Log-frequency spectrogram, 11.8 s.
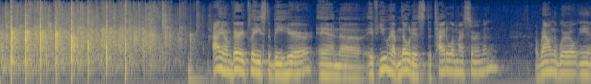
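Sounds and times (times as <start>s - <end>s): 
hand claps: 0.0s - 4.2s
speech: 4.3s - 10.0s, 10.7s - 11.8s.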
